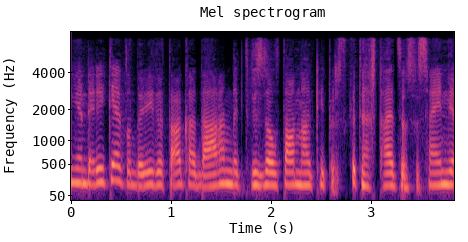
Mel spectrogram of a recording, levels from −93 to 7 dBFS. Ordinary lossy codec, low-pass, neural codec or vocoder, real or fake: MP3, 64 kbps; 7.2 kHz; codec, 16 kHz, 0.5 kbps, X-Codec, HuBERT features, trained on general audio; fake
